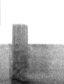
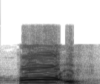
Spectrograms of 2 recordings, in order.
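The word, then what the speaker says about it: Ta'if (طائف): It's not pronounced Ta'if. It's pronounced what? Ta'if. At-ta'if.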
